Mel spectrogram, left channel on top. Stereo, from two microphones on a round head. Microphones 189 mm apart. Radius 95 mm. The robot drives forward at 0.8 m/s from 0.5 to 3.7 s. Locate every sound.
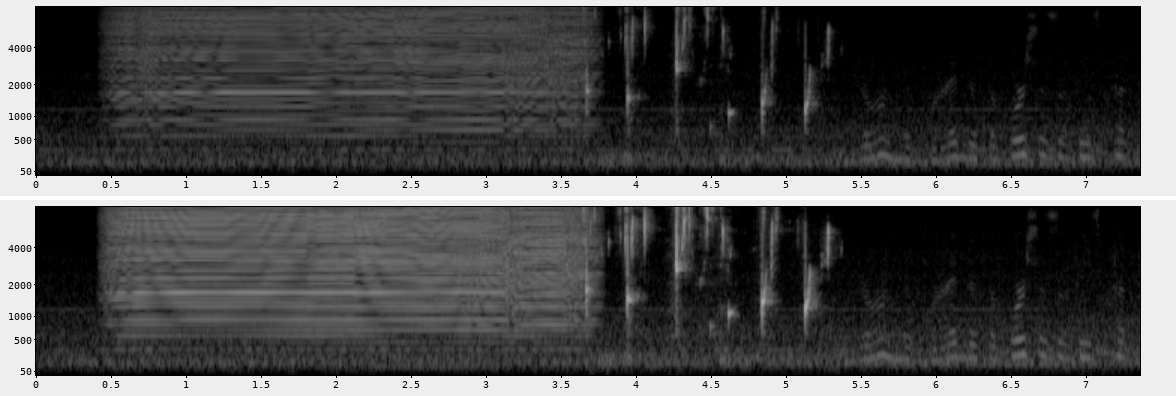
3.6 s dripping: 40° right (ahead or behind); by 5.4 s 45° right (ahead or behind)
5.5 s a woman speaking: 10° right (ahead or behind)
